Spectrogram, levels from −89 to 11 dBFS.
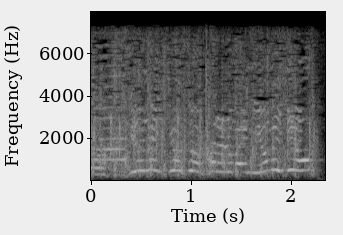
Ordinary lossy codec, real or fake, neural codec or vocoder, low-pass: AAC, 32 kbps; real; none; 7.2 kHz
